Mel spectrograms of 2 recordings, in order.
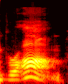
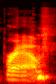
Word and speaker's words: Bram: well first of all we don't know how we pronounce his name because originally phil would call him brahm and we're like yeah okay uh and then me and julius would just always call him bram so now it's just bram i mean everybody would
